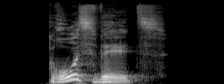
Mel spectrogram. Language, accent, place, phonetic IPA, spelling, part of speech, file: German, Germany, Berlin, [ˈɡʁoːsˌvɪlt͡s], Großwilds, noun, De-Großwilds.ogg
- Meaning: genitive of Großwild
